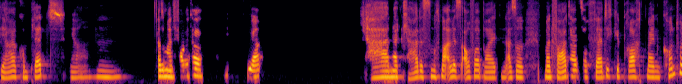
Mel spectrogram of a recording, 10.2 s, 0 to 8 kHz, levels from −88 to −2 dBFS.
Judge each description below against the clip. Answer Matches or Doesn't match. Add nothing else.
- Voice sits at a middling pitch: Matches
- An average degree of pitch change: Doesn't match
